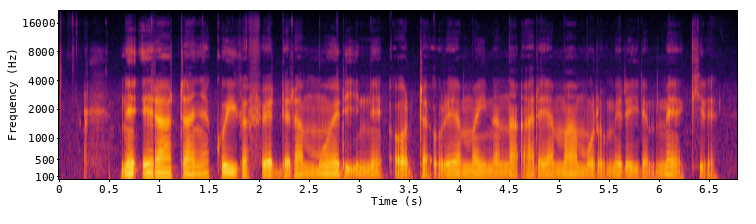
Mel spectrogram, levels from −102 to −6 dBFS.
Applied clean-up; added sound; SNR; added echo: none; none; none; none.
